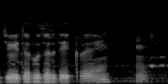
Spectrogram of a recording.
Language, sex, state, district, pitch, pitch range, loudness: Hindi, male, Uttar Pradesh, Gorakhpur, 110 Hz, 100-120 Hz, -33 LUFS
